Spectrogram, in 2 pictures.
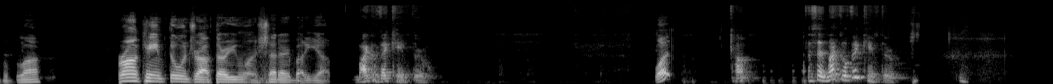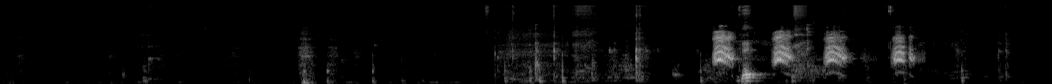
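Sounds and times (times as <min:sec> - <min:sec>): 
speech: 0:00.1 - 0:00.5, 0:01.2 - 0:04.4, 0:06.6 - 0:09.8, 0:17.9 - 0:18.3
crows cawing: 0:17.6 - 0:19.8.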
